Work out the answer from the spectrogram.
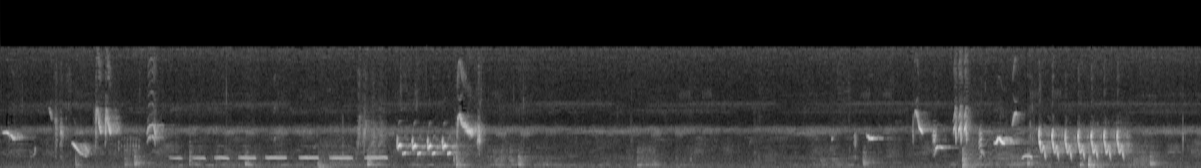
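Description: Wild birds calling: a run of about eight short even notes at one pitch, several sharp down-slurred whistles, and about a second before the end a fast rattling trill. A steady high insect drone runs underneath throughout.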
